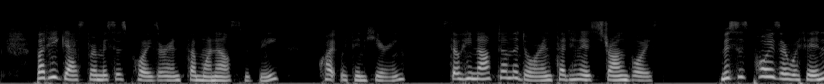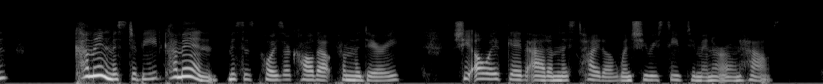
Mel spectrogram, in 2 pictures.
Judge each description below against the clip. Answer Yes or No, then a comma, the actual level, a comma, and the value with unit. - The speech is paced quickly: Yes, fast, 210 wpm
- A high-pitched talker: Yes, high, 210 Hz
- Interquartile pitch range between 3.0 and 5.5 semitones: Yes, average, 4.4 semitones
